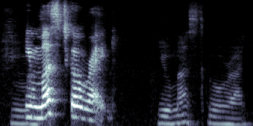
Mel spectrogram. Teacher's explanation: give me a little bit more T on the end of must.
